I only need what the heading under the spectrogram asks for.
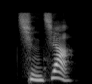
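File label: "qing3 jia4", Chinese; HSK; HSK3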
